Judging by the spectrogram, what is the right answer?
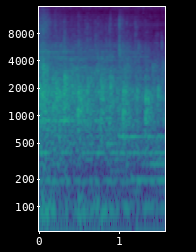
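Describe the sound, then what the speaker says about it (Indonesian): A church congregation claps together at a Sunday worship service, a dense, steady wash of many hands sustained for a couple of seconds without a break. "Kita beri tepuk tangan buat Tuhan Yesus."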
